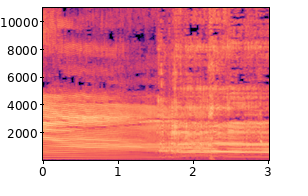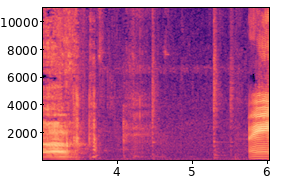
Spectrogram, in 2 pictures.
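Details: A cow gives a long, droning moo that slowly drops in pitch, then starts another.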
